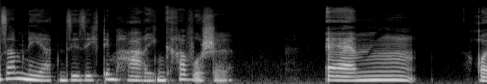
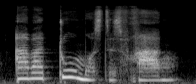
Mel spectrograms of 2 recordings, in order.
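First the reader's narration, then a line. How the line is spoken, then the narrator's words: Whisper. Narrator (German): flüsterte Mucks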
